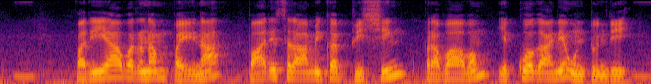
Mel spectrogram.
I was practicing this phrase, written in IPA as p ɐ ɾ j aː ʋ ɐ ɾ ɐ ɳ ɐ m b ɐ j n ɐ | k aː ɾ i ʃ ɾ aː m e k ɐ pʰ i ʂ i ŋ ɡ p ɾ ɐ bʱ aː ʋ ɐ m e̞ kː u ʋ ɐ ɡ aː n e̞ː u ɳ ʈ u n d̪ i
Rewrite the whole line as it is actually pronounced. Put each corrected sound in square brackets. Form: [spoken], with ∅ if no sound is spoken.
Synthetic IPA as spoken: p ɐ ɾ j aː ʋ ɐ ɾ ɐ ɳ ɐ m [p] ɐ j n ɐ | [p] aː ɾ i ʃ ɾ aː m [i] k ɐ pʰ i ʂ i ŋ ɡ p ɾ ɐ bʱ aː ʋ ɐ m e̞ kː u ʋ ɐ ɡ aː n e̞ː u ɳ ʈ u n d̪ i

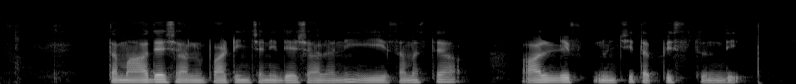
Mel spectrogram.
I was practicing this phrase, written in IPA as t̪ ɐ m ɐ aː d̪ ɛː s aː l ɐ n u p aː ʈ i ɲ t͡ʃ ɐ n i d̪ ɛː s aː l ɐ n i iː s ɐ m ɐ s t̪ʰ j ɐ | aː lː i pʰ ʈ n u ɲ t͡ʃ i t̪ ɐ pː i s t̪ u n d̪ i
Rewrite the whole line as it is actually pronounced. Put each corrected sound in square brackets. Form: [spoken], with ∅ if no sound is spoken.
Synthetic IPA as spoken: t̪ ɐ m ɐ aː d̪ ɛː [ʃ] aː l ɐ n u p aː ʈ i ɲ t͡ʃ ɐ n i d̪ ɛː [ʃ] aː l ɐ n i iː s ɐ m ɐ s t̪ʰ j ɐ | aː lː i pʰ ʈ n u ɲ t͡ʃ i t̪ ɐ pː i s t̪ u n d̪ i

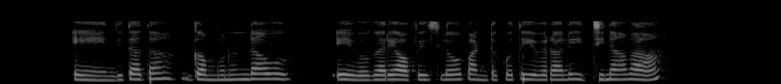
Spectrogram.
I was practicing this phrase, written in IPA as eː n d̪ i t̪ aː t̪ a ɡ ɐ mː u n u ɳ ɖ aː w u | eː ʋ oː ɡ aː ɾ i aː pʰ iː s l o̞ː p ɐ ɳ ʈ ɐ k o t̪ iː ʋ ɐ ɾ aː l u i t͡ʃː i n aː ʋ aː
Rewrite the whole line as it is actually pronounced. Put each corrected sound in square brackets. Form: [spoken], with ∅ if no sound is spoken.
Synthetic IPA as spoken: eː n d̪ i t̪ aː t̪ a ɡ ɐ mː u n u ɳ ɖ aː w u | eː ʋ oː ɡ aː ɾ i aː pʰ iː s l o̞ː p ɐ ɳ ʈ ɐ k o t̪ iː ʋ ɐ ɾ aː l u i t͡ʃː i n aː ʋ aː

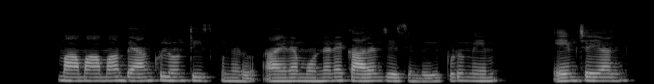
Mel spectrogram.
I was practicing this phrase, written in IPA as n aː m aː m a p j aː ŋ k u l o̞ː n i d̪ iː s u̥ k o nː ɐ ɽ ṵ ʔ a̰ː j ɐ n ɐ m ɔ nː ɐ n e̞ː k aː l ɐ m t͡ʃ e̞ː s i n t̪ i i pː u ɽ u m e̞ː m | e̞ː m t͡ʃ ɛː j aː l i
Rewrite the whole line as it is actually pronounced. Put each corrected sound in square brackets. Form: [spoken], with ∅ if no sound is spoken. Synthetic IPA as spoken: [m] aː m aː m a [b] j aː ŋ k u l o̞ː n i [t̪] iː s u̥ k [u] nː ɐ ɽ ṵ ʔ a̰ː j ɐ n ɐ m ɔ nː ɐ n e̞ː k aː l ɐ m t͡ʃ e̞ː s i n [d̪] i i pː u ɽ u m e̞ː m | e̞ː m t͡ʃ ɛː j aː l i

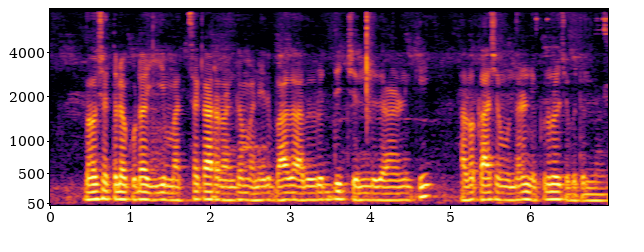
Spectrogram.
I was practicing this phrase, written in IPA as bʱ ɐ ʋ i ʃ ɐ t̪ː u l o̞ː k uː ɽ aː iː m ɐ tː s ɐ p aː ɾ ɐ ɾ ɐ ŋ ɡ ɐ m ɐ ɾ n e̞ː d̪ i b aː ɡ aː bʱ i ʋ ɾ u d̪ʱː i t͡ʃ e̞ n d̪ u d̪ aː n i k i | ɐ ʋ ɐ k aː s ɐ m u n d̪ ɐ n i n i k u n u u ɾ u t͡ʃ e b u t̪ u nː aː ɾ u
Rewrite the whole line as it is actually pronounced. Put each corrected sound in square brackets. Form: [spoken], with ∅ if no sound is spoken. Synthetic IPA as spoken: bʱ ɐ ʋ i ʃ ɐ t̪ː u l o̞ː k uː ɽ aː iː m ɐ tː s ɐ [k] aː ɾ ɐ ɾ ɐ ŋ ɡ ɐ m ɐ [∅] n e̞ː d̪ i b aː ɡ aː bʱ i ʋ ɾ u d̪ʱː i t͡ʃ e̞ n d̪ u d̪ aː n i k i | ɐ ʋ ɐ k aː [ʃ] ɐ m u n d̪ ɐ n i n i [p] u n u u [l] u t͡ʃ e b u t̪ u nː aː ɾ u

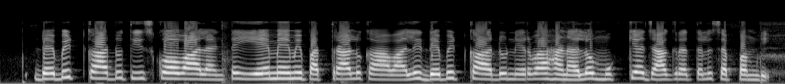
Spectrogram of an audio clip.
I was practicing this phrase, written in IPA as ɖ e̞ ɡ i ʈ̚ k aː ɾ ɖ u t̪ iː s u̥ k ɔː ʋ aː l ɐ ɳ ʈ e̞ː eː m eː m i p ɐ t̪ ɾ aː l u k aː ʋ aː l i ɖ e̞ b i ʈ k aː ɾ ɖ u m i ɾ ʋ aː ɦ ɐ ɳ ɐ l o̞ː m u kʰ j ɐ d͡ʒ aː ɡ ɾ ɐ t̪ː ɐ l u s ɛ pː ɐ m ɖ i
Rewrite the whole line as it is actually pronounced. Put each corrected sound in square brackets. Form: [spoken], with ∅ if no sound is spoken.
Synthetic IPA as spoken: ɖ e̞ [b] i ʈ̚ k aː ɾ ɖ u t̪ iː s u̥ k ɔː ʋ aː l ɐ ɳ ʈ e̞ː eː m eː m i p ɐ t̪ ɾ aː l u k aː ʋ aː l i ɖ e̞ b i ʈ k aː ɾ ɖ u [n] i ɾ ʋ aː ɦ ɐ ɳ ɐ l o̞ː m u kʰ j ɐ d͡ʒ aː ɡ ɾ ɐ t̪ː ɐ l u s ɛ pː ɐ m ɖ i

